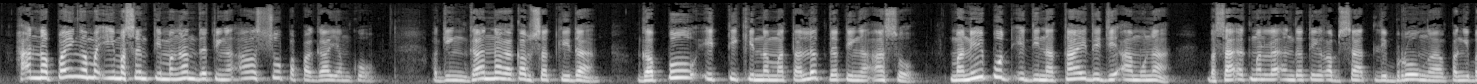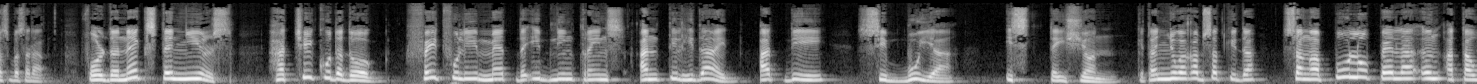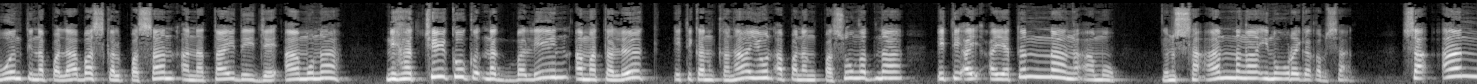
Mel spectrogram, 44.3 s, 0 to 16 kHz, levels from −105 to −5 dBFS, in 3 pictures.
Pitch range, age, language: 190-250 Hz, 40-59, Filipino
